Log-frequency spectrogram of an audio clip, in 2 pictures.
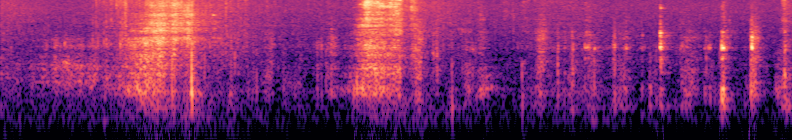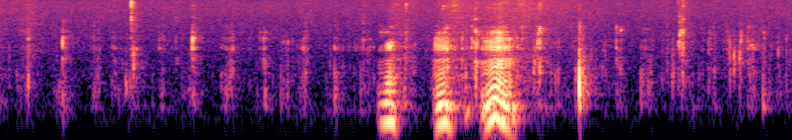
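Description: Close-miked chewing of food: wet mouth clicks and soft crunches, with two breaths in the first few seconds and a short hum from the eater about nine seconds in.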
